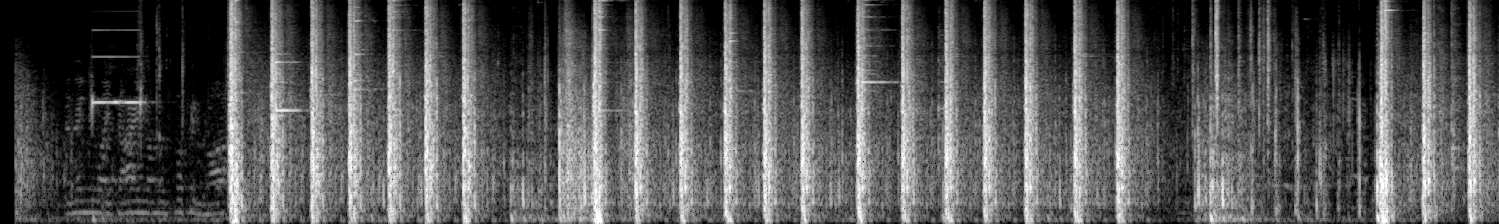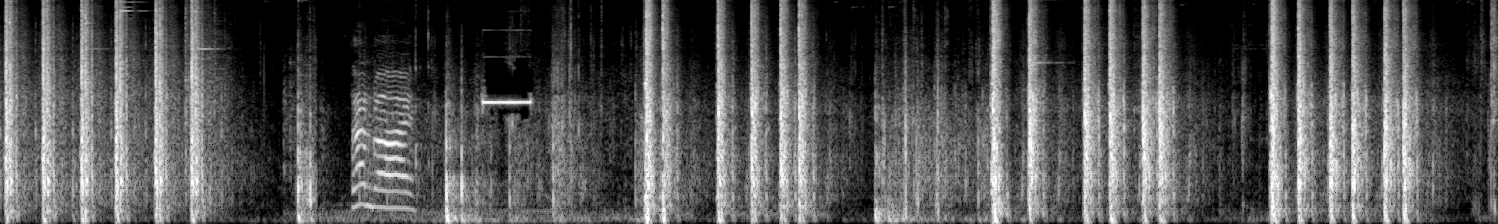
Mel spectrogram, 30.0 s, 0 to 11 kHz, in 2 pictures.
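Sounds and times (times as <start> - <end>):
shot timer beep: 0.9 - 1.5, 19.8 - 20.4
handgun firing rapid shots: 2.3 - 4.9, 5.6 - 11.5, 13.8 - 17.2, 21.4 - 23.2, 24.9 - 26.8, 27.7 - 29.4.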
